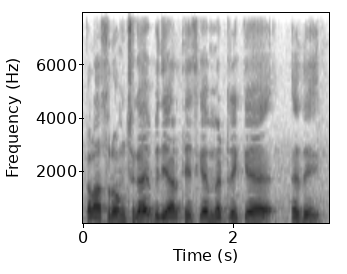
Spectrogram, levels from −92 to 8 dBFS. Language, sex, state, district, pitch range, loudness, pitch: Angika, male, Bihar, Bhagalpur, 145-165 Hz, -13 LUFS, 155 Hz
